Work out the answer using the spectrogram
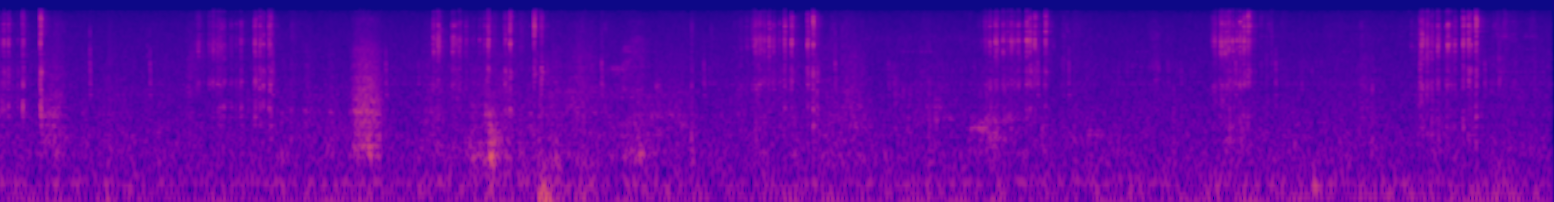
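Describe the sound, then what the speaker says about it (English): Scissors snipping through felt in short bursts of crisp cutting, separated by quiet pauses, close and soft. "take your scissors and just cut about an inch down"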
